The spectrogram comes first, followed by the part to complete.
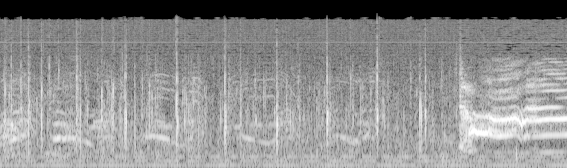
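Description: Javelin run-up with faint scattered background voices and light taps. About three and a half seconds in comes a loud, drawn-out shout held on one pitch as the javelin is thrown.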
